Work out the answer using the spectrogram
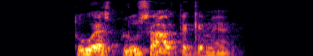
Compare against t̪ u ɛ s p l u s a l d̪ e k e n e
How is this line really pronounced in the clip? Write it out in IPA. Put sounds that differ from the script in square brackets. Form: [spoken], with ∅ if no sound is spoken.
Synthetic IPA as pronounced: t̪ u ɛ s p l u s a l [t̪] e k e [m] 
